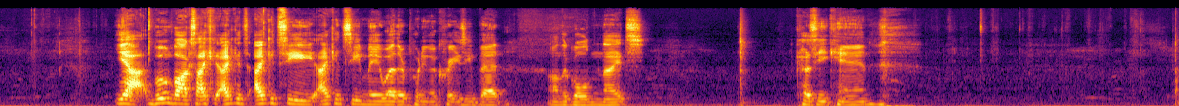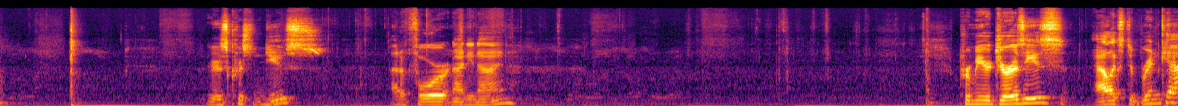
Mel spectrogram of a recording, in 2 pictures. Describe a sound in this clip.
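Trading cards slide and rustle in hands.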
